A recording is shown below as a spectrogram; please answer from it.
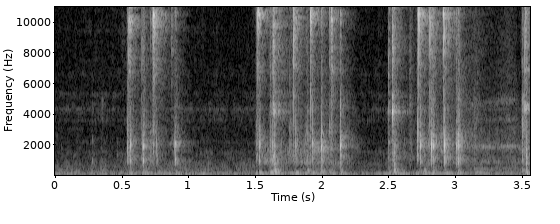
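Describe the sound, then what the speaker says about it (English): Close, crisp keystrokes on a computer keyboard come in three quick bursts as a chat message is typed, with short pauses between them. "you would just type something personal to them"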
